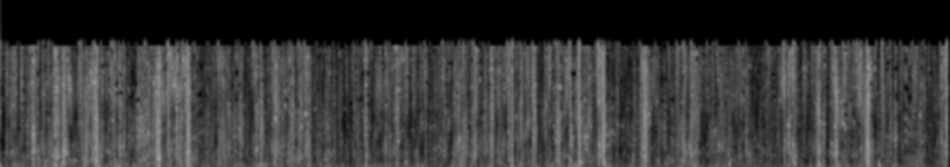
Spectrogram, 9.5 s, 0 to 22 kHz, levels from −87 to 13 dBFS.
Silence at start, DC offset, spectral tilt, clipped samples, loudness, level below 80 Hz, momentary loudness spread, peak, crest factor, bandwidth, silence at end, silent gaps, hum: 0 s; under 0.1%; 0 dB/octave; under 0.1%; -24 LUFS; -54 dBFS; 13 LU; 0 dBFS; 28 dB; 17.5 kHz; 0 s; none; none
